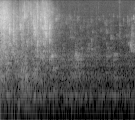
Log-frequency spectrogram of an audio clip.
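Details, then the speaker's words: House bathtub drain after sewer repair, where water had previously backed up through the tub: water rushes steadily down for about a second, then quiets with no gurgling or backing up; it drains freely, faster than before. "that's faster than before bye golly George I think I fixed it"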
